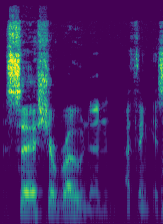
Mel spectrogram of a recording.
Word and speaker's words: Saoirse Ronan: In this case, in America, and it's a very simple film, but just I'm going to get a name wrong. Saoirse Ronan, I think is how you say it.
